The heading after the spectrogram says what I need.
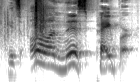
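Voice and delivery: loud, high, slow insistence; mock exasperated son. Son pointing mom to the printed page, loud and exasperated. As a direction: drive each word home in acted exasperation. Retold quarrel with her son.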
